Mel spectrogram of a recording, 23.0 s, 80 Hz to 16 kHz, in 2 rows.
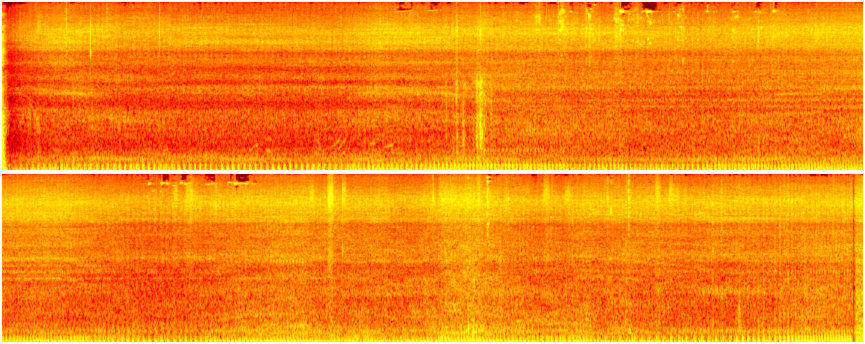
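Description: Bajaj Pulsar 150's single-cylinder engine running at low speed on a rough dirt road, a steady low rumble. A brief high squeak about six seconds in and a single thump near 16 seconds.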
